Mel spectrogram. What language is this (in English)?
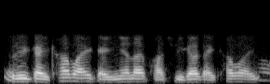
Bodo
